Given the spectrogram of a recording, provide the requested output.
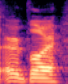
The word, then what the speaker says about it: Herblore: going to be saying herblore a lot in this video i do not pronounce it with the h i can't make everyone happy i'm sorry all right but here is 96 urblar as exciting as hell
